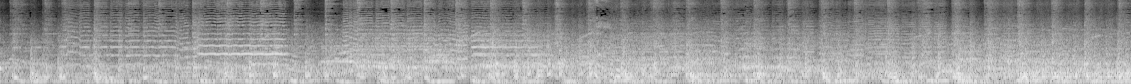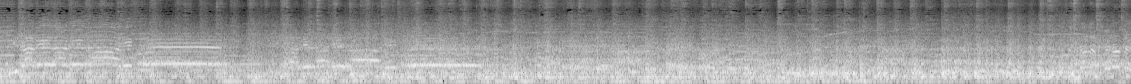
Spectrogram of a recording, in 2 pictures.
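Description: A football supporters' band of big bass drums (bombos) and trumpets playing in the stands, with the crowd chanting along. Trumpet phrases stand out in the first seconds and again about halfway through, over a steady drumbeat.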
